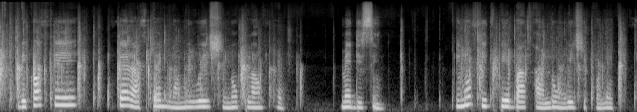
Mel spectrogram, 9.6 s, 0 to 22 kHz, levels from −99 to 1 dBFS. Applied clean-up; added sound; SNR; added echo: neural mask model RNNoise.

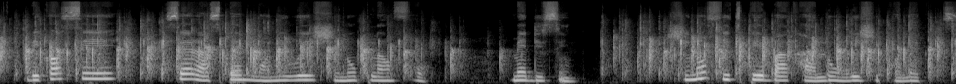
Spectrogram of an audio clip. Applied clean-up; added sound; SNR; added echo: none; Applause / Crowd; 4 dB; none.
